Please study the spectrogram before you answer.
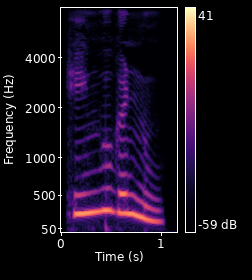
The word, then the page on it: ಹಿಂಗುಗಣ್ಣು: Kannada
